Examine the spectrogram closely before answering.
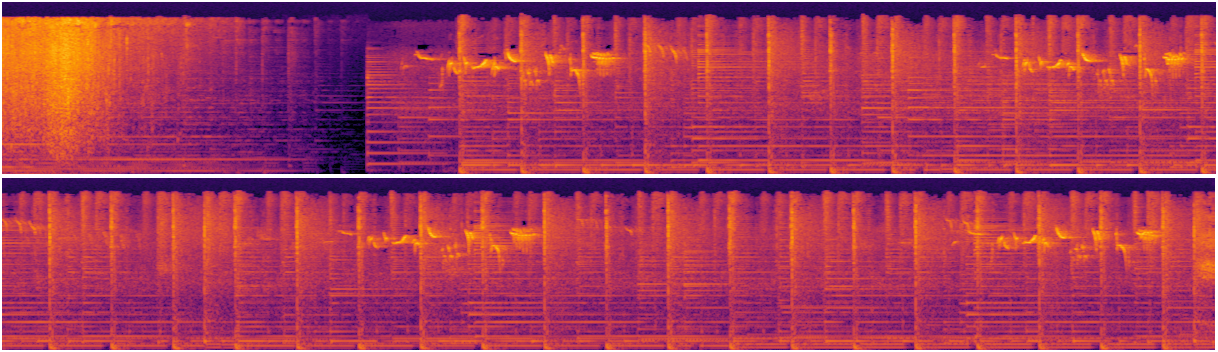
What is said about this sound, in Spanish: Suenan pajaritos, suena esta sintonía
